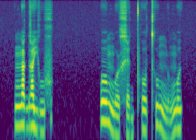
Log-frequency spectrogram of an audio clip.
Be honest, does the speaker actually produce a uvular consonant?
no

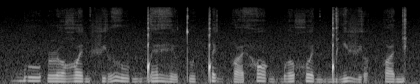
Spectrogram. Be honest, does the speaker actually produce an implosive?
yes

